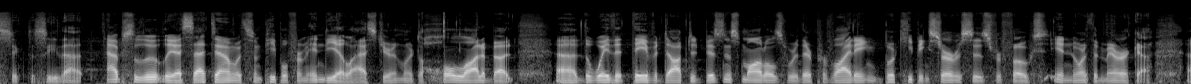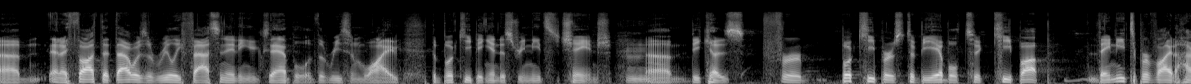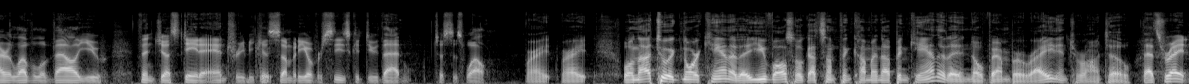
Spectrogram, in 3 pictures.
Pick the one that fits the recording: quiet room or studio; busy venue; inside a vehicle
busy venue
